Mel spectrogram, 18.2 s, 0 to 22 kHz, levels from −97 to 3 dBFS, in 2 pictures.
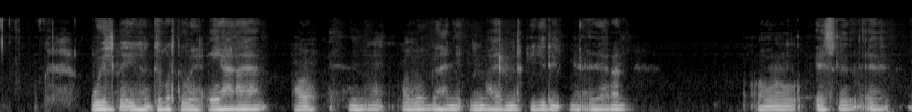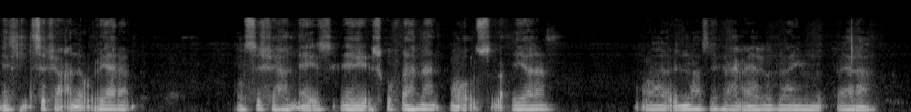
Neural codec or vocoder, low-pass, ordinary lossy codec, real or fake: codec, 24 kHz, 3 kbps, HILCodec; 10.8 kHz; none; fake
